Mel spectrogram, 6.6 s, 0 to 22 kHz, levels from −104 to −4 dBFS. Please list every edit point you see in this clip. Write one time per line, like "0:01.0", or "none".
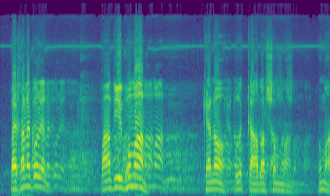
0:04.6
